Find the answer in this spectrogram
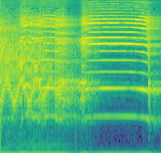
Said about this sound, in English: Rooster.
